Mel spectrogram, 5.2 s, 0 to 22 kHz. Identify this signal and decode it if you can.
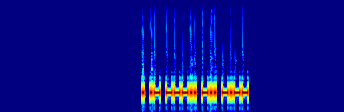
Morse code, heard as a keyed tone, about 40 wpm, 700 Hz. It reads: EA8DY
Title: DXCC-100 Call Signs - 5 Characters - 40wpm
